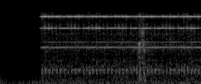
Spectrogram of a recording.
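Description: Cartoon alarm clock ringing with a steady high-pitched ring. It is cut off briefly at the start and picks up again about half a second in.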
